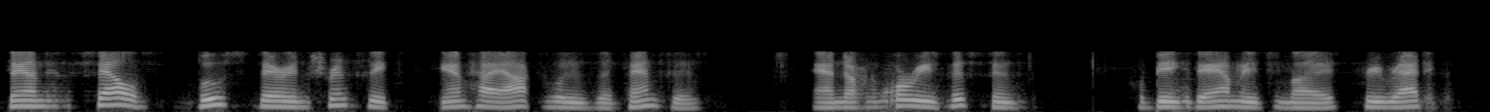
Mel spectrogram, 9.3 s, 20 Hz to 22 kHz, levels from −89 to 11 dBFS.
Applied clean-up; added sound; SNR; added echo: neural separator model SepFormer WHAMR!.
